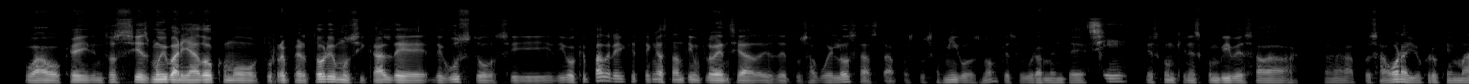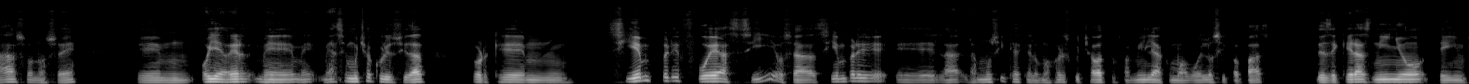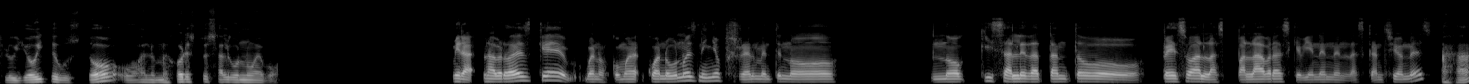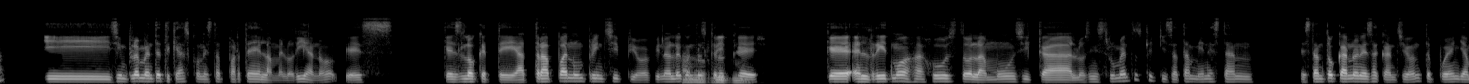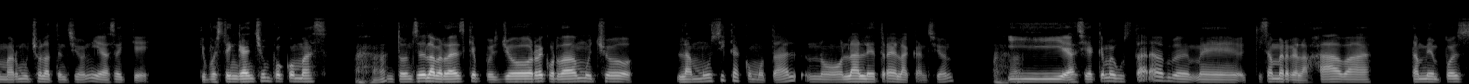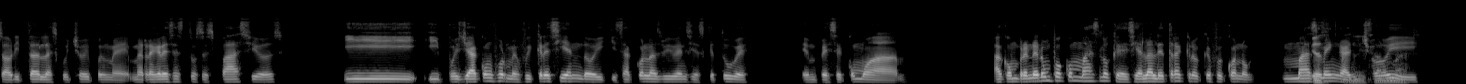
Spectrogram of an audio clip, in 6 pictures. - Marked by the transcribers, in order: none
- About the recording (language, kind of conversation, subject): Spanish, podcast, ¿Cómo influyó tu familia en tus gustos musicales?
- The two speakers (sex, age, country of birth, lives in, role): male, 30-34, Mexico, Mexico, guest; male, 35-39, Mexico, Poland, host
